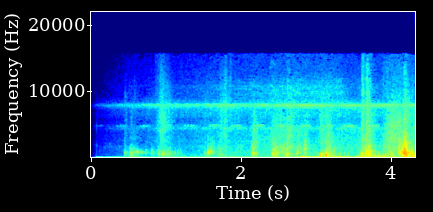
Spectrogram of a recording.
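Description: Irregular soft scuffs and rustles of leather and thread being handled as a lock-stitch awl's needle is worked through the leather, with a low rumble building near the end.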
